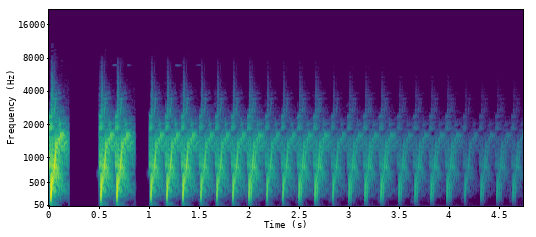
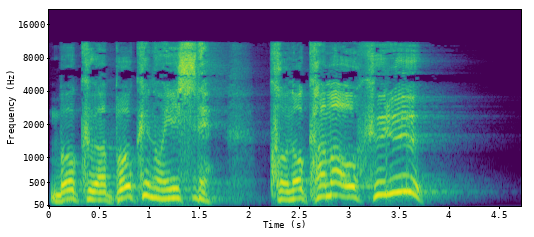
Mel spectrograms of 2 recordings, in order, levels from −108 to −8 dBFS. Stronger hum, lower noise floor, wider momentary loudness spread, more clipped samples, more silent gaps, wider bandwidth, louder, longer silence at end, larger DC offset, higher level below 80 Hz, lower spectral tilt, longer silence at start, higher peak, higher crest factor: neither; second, -56 dBFS vs -67 dBFS; first, 26 LU vs 7 LU; neither; first, 0.20-0.47 s, 0.88-0.93 s vs none; second, 5.8 kHz vs 11.5 kHz; second, -29 LUFS vs -16 LUFS; second, 0.7 s vs 0.85 s; neither; second, -70 dBFS vs -62 dBFS; first, -9 dB/octave vs -3.5 dB/octave; about the same, 0 s vs 0 s; about the same, -2 dBFS vs -2 dBFS; first, 26 dB vs 16 dB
